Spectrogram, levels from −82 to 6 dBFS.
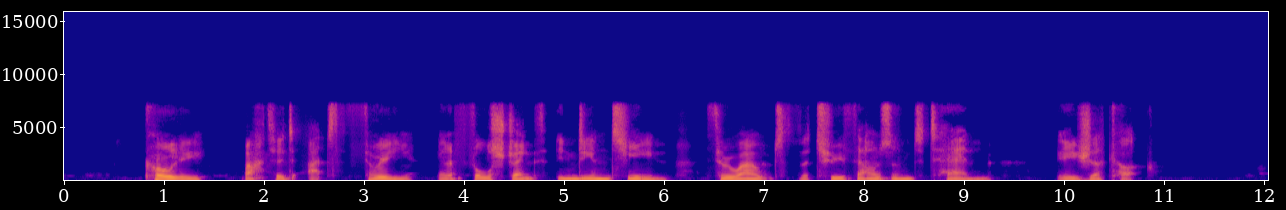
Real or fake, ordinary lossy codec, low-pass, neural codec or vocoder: fake; none; 7.2 kHz; codec, 16 kHz, 1 kbps, FreqCodec, larger model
